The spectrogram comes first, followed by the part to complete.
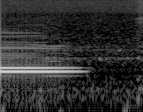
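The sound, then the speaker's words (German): A single doorbell chime rings out clearly, its bright tone sustaining for about a second before fading into quiet background noise. “Äh, ich muss kurz an die Klingel.”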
